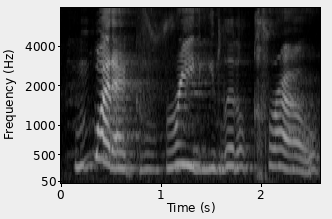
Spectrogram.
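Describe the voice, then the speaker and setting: A put-on character voice growls. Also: woman, high pitch for a woman. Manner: angry.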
